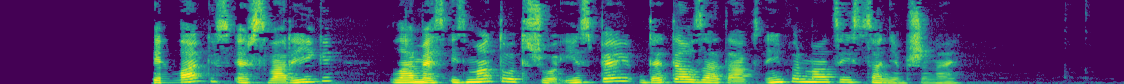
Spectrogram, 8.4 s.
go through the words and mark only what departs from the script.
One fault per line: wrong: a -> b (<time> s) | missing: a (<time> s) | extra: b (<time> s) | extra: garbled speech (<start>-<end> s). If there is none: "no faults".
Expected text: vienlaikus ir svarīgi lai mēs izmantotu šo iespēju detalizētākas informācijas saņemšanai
no faults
